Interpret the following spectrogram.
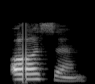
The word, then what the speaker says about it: awesome: fantastic in red dress awesome it's a two syllable word syllables are underlined in the fmic script and stress is on the first syllable as shown by the arrow all aome note that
